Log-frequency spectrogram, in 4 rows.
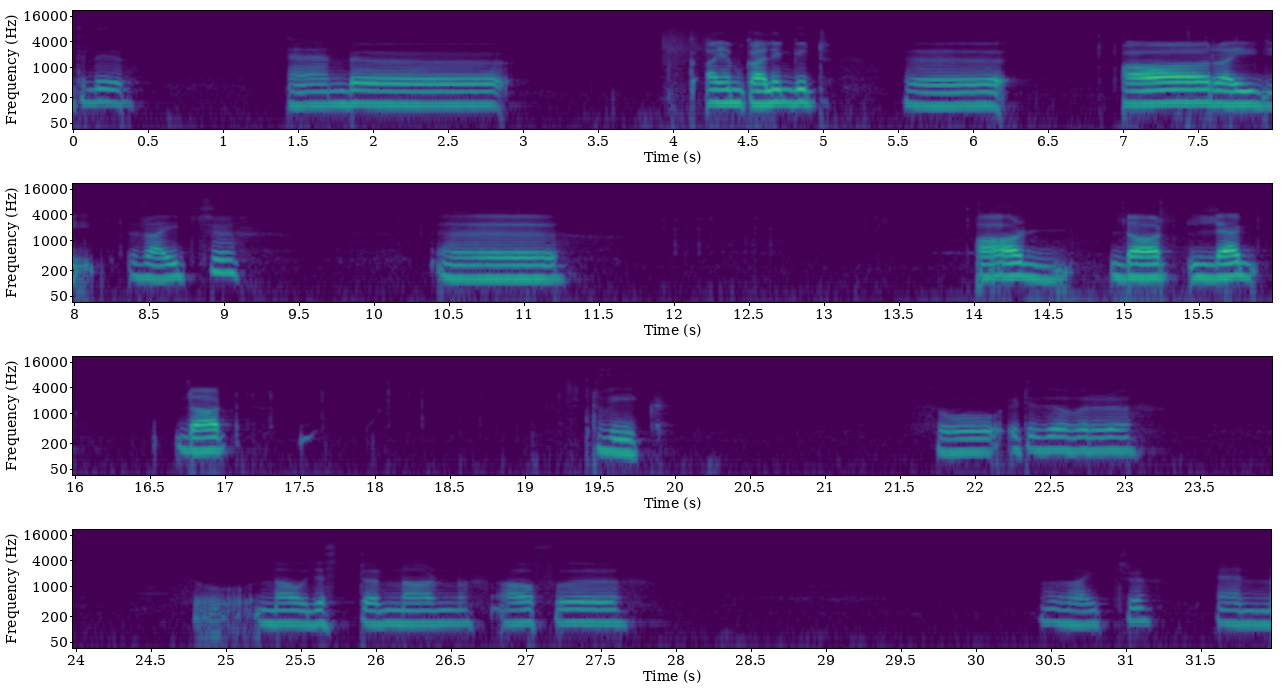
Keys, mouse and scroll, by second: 0.2 click, 0.6 click, 3.4 click, 12.0 BackSpace, 12.2 BackSpace, 12.5 BackSpace, 23.0 click, 23.3 click, 26.0-26.4 scroll up 1, 27.9 click, 28.3 click, 28.8 click.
